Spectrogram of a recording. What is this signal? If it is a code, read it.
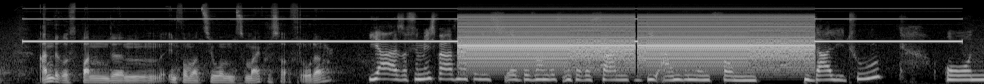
Commodore tape loading (standard loader), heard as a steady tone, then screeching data, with speech in German.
